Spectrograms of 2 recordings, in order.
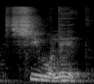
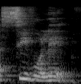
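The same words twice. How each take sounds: First: 'Shibolet' with a clear sh; correct Shibolet. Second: 'Sibolet' with a plain s instead of sh; mispronounced Shibolet. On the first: Shown as a demonstration. Preacher giving the correct password, 'Shibolet' with sh. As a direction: say 'Shibolet' with a proper sh sound. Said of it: "bien esa palabra Shibolet". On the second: Retold or imitated. Efraimite failing the password test, saying 'Sibolet' with s. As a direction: say 'Sibolet' with a hard s, no sh. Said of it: "no podían pronunciar, bien esa palabra Shibolet".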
